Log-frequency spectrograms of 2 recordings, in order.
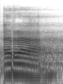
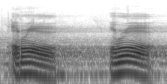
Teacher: kalau Ra itu tipis bunyinya tapi ro tebal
